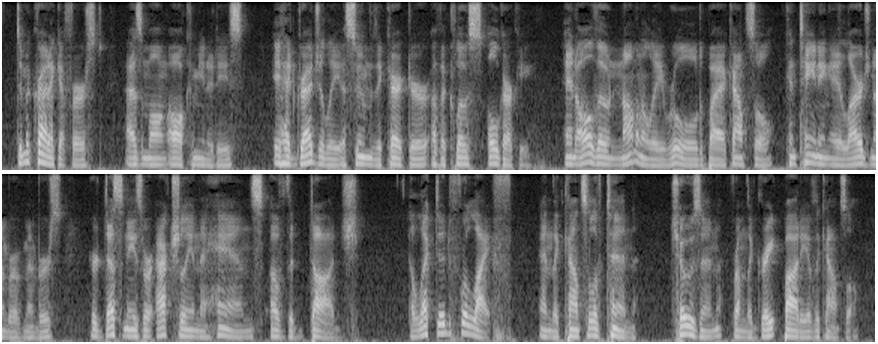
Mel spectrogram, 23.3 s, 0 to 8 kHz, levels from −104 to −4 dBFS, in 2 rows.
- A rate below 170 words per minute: Yes, average, 145 wpm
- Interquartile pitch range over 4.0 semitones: No, average, 3.4 semitones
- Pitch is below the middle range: Yes, low, 110 Hz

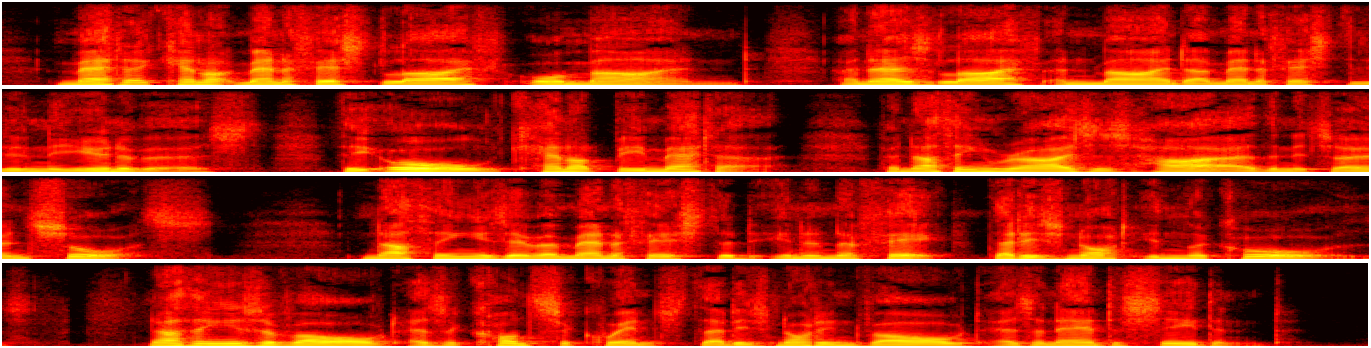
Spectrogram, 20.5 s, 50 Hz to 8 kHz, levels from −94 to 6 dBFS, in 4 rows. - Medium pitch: No, low, 130 Hz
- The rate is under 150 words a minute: No, average, 160 wpm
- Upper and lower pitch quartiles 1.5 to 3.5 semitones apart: Yes, narrow, 2.5 semitones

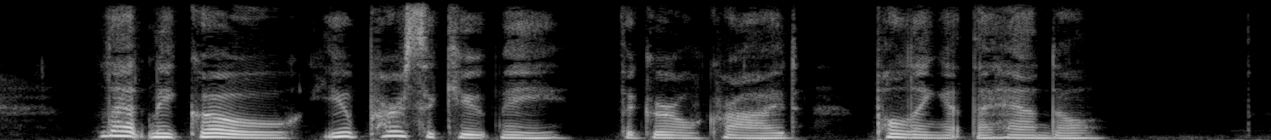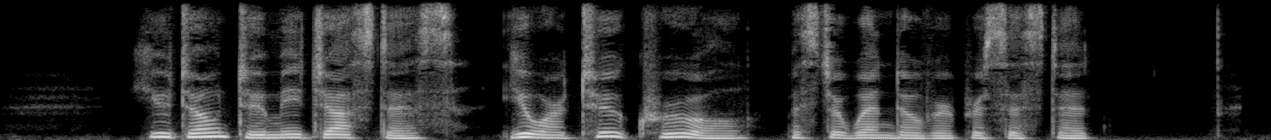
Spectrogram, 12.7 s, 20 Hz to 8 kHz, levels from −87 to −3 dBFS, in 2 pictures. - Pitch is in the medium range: Yes, medium, 160 Hz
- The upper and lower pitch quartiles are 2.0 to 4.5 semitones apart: No, average, 5.1 semitones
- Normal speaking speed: No, slow, 120 wpm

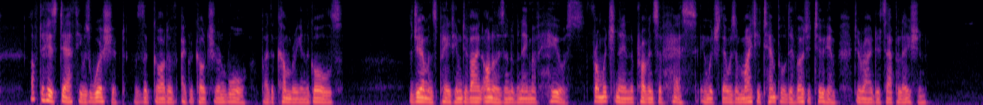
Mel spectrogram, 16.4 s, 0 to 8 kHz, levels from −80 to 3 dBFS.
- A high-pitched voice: No, low, 105 Hz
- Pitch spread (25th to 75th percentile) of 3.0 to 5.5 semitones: No, narrow, 2.6 semitones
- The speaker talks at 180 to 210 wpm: Yes, average, 185 wpm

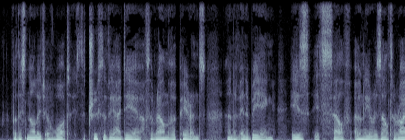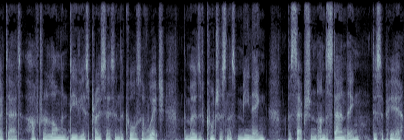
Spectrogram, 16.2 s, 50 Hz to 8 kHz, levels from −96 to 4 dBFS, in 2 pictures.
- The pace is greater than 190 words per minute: Yes, average, 200 wpm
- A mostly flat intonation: Yes, narrow, 2.3 semitones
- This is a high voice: No, low, 100 Hz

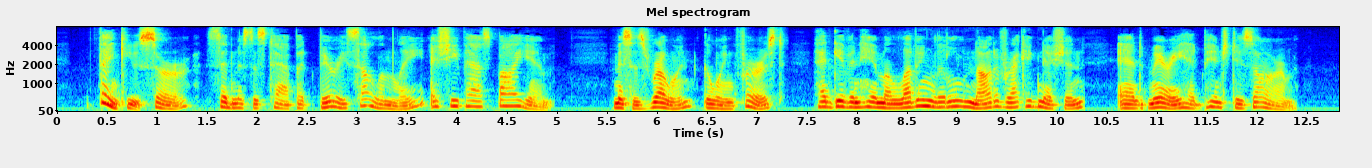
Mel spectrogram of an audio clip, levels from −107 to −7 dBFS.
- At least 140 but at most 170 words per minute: Yes, average, 150 wpm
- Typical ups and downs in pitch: No, wide, 5.7 semitones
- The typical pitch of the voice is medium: Yes, medium, 155 Hz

